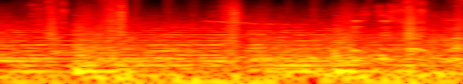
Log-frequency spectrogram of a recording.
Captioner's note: arrows whistling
